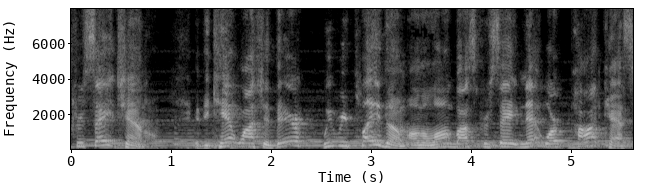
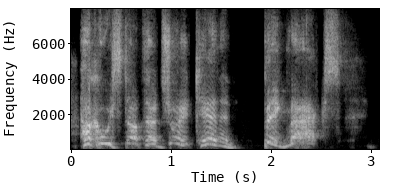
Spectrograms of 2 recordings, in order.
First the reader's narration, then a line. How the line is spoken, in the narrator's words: Gunner shouts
